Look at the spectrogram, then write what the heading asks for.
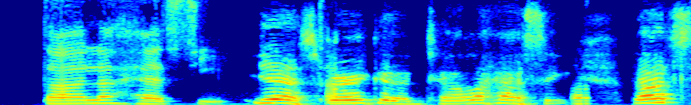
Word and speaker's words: Tallahassee: It's called Tallahassee. Tallahassee.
